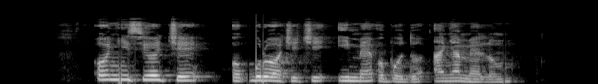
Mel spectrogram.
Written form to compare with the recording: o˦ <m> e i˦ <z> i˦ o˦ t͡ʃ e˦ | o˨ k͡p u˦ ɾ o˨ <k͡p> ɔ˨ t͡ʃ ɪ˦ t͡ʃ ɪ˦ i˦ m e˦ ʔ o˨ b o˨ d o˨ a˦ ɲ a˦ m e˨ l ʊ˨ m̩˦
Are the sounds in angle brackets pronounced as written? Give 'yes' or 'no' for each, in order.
no, no, no

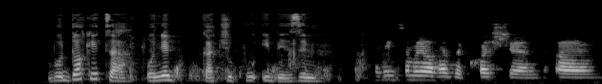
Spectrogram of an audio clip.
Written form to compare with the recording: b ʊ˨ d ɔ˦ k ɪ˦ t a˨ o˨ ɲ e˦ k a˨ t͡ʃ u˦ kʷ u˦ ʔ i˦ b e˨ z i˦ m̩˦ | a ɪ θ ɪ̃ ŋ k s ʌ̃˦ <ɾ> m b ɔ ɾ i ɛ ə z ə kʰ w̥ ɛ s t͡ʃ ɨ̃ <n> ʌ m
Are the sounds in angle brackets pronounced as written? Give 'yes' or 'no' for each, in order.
no, yes

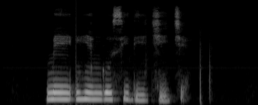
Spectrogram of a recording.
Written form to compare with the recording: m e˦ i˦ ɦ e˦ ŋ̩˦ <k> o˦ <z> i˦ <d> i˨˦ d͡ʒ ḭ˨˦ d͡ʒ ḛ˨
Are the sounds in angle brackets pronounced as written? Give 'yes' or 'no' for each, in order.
no, no, yes

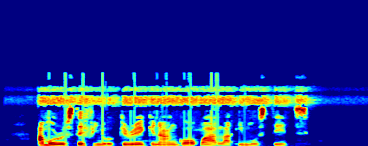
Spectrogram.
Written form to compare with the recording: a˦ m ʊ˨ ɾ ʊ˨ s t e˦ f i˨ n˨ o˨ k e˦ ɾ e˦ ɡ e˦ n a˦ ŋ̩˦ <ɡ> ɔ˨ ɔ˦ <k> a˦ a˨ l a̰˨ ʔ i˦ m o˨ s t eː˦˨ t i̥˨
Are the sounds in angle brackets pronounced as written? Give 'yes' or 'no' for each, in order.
yes, no

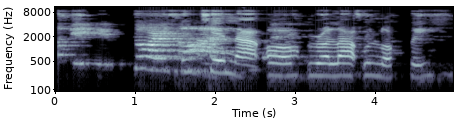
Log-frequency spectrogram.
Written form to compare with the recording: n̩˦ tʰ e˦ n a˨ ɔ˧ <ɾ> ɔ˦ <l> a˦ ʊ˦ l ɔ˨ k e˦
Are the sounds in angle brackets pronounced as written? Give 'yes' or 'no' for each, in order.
yes, yes

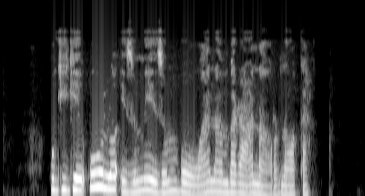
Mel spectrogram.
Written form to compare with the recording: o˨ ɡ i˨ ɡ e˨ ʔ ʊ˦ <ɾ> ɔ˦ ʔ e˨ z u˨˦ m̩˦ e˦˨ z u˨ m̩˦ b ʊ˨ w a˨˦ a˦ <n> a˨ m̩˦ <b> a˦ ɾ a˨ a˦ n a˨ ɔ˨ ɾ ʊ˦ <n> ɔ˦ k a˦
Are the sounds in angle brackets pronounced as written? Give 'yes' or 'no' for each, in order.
no, yes, yes, yes

